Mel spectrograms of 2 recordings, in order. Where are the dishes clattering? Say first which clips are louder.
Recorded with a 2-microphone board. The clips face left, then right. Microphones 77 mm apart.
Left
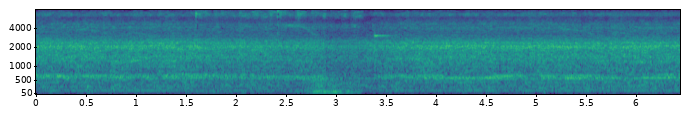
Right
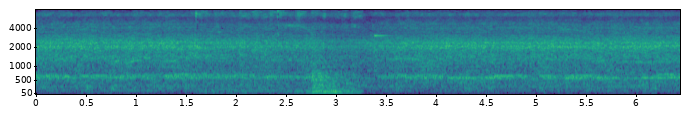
Left 1 dB; 5° right (ahead or behind), 3.5 m.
